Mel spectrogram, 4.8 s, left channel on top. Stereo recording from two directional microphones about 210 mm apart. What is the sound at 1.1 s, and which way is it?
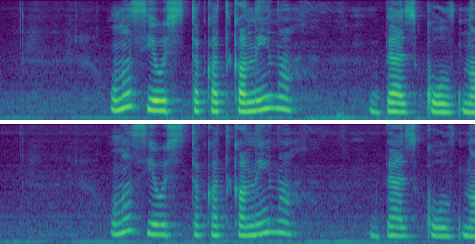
A woman's voice, 25° left (ahead or behind).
